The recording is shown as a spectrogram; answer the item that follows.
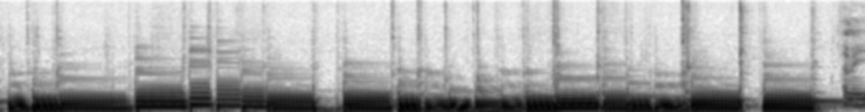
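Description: Electric bass with a low B string played solo, a steady run of single plucked notes, about two to three a second, moving through the D minor pentatonic notes (F, G, A, C, D).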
